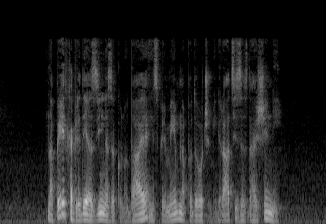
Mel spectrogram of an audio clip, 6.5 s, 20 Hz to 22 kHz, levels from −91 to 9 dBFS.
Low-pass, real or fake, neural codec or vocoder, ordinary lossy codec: 10.8 kHz; fake; codec, 24 kHz, 0.9 kbps, WavTokenizer, medium speech release version 2; MP3, 96 kbps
